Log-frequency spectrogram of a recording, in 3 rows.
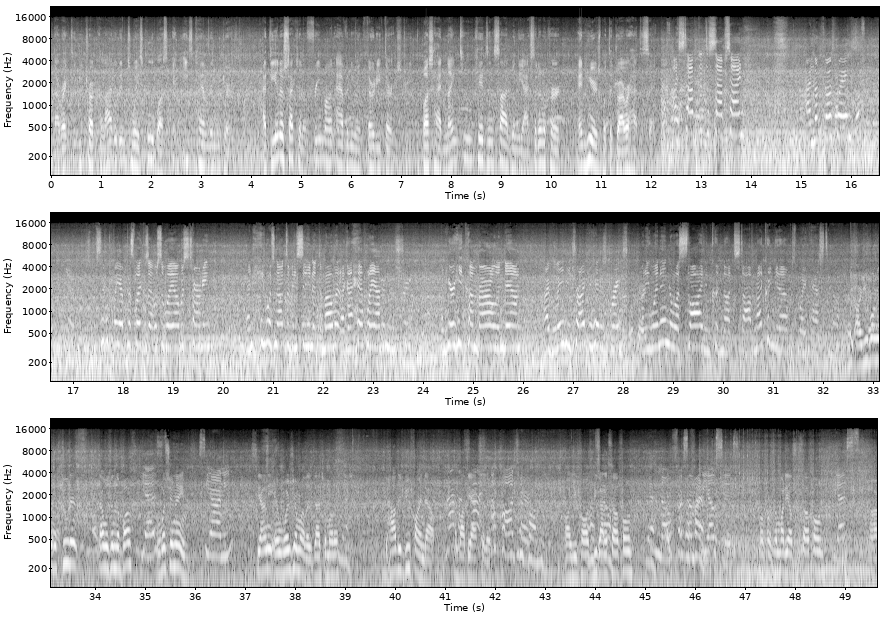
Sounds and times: Speech: 0.0s - 14.0s, 15.1s - 19.8s, 20.5s - 39.2s, 39.8s - 49.6s
Vehicle: 0.0s - 49.6s.

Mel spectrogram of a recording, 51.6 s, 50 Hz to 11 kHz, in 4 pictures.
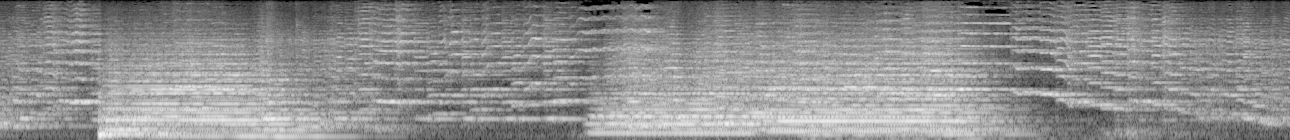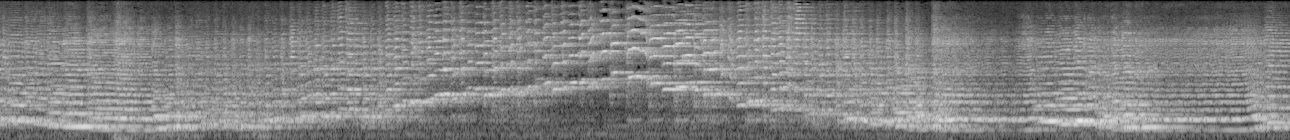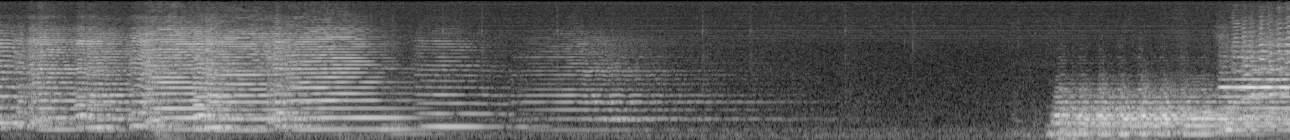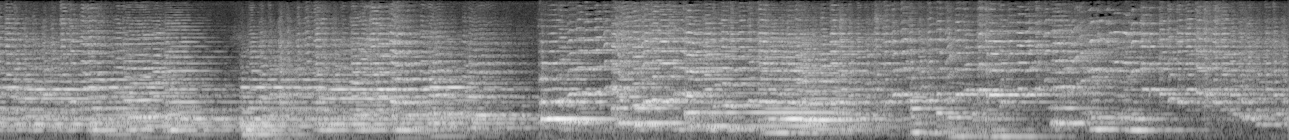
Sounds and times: Violin, fiddle: 0.0s - 1.1s, 2.1s - 33.1s, 38.0s - 51.5s.

